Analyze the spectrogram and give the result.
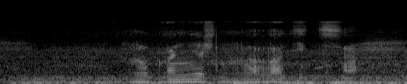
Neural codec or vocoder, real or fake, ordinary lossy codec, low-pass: none; real; none; none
